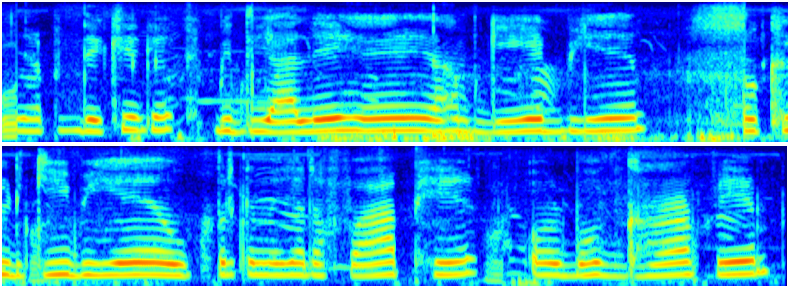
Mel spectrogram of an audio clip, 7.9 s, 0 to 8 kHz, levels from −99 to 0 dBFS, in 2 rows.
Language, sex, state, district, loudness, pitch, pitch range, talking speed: Hindi, female, Chhattisgarh, Sarguja, -30 LUFS, 255 Hz, 245-260 Hz, 145 wpm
